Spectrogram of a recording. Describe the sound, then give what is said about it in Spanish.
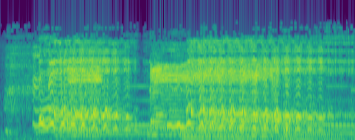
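Lambs bleat loudly in two long, quavering cries with a brief pause between them, several voices overlapping in a wavering chorus. “Todos corderitos, como me pidieron vuestras madres ovejas.”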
